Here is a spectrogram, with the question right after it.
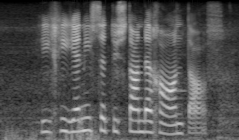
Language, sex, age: Afrikaans, female, 20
